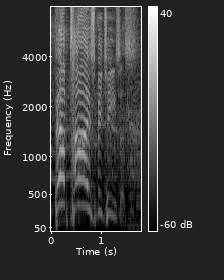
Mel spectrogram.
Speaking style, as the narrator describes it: shout

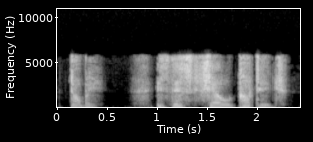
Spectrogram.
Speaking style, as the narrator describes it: he whispered

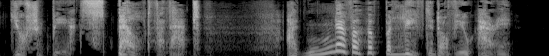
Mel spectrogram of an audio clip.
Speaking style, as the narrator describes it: so that only Harry could hear her, she hissed

